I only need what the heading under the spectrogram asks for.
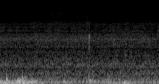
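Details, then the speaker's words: Peugeot at idle after the leaking exhaust flex pipe was replaced: low, even idle burble with no puffing or ticking from the exhaust, running quiet and sealed. "So now I've done the flex, as you can hear, it's all running nice and quiet, which is good."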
